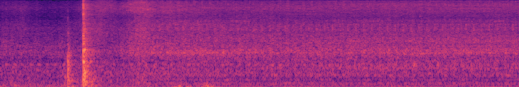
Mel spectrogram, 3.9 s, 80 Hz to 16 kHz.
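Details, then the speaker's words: 2012 Chevrolet Impala, about 3 months after intake manifold and valve cleaning and fuel injector and harness replacement, catch can fitted, winter: couple of sharp clicks then quiet, even idle with no misfires. "You can hear it now. Smooth as butter."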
